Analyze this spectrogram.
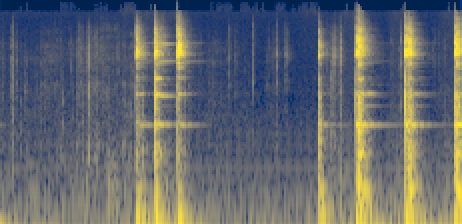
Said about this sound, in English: Sounds like me trying to put away my mom's wine glasses. Oh, my God! It's wine glasses clinking! Like when you're carrying them from the dishwasher.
